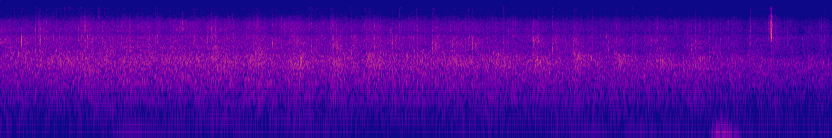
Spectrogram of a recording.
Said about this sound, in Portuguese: Você pode aplaudir o Senhor Jesus?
